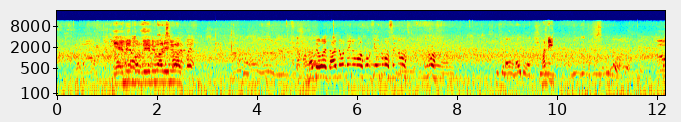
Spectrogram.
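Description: Young men talk with animation close by, outdoors.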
